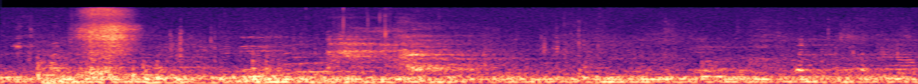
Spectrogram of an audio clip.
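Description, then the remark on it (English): A rush of many quick footsteps as children run out of the room after being dismissed, thumping across a floor like a small stampede, steady and busy throughout, with murmured voices mixed in. “Stampede of footsteps.”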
